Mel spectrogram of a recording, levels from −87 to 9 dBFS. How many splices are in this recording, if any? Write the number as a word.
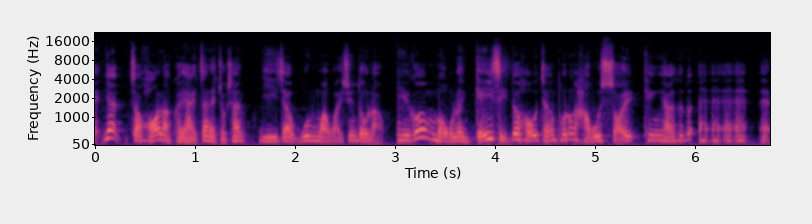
one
